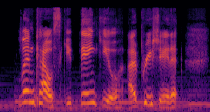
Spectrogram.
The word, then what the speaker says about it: Linkowski: Can you pronounce it for me please? Lancowski. Lancowski.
